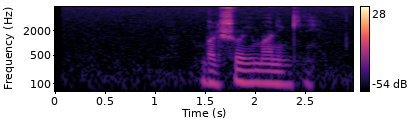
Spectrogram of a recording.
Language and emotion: Russian, neutral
